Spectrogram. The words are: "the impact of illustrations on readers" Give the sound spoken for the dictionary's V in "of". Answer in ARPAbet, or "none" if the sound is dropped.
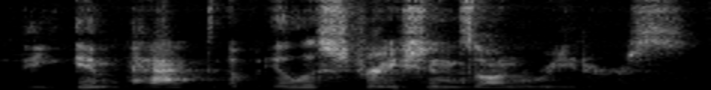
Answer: V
